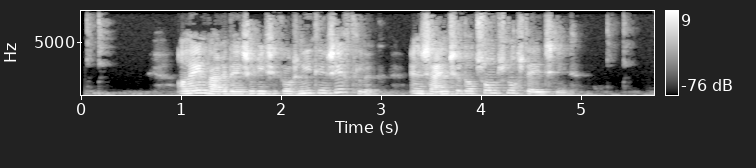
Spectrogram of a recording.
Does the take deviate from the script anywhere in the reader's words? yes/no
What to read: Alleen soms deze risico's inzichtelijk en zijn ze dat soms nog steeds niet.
yes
